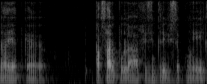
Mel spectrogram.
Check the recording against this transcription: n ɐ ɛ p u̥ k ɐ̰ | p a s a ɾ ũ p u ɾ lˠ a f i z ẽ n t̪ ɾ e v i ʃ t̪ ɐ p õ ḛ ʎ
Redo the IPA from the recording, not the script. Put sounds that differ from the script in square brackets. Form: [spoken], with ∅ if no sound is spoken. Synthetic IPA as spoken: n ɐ ɛ p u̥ k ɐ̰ | p a s a ɾ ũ p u ɾ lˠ a f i z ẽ n t̪ ɾ e v i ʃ t̪ ɐ [k] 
